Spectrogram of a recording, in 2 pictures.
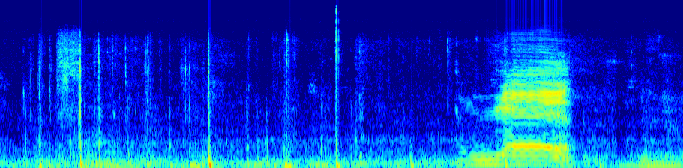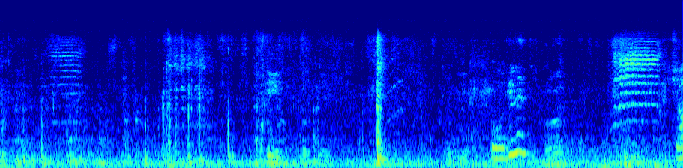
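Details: Cholistani Friesian cross cow in Pakistan gives a single loud, drawn-out moo lasting over a second, rich in harmonics, amid quieter background knocks and faint human voices.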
